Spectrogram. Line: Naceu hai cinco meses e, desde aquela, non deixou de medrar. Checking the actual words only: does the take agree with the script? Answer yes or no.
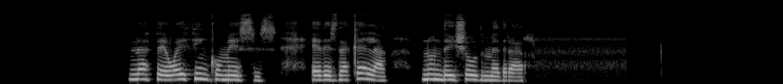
yes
